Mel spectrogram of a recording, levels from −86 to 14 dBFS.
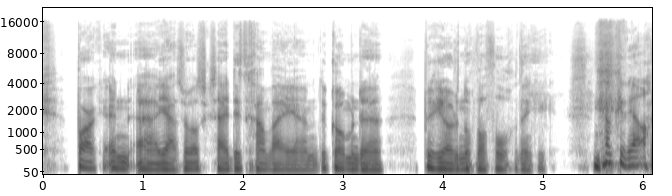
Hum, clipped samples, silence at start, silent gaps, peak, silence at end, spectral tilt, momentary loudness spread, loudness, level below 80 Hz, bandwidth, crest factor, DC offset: none; under 0.1%; 0 s; none; -6 dBFS; 0 s; -6.5 dB/octave; 10 LU; -26 LUFS; -52 dBFS; 16.5 kHz; 18 dB; under 0.1%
